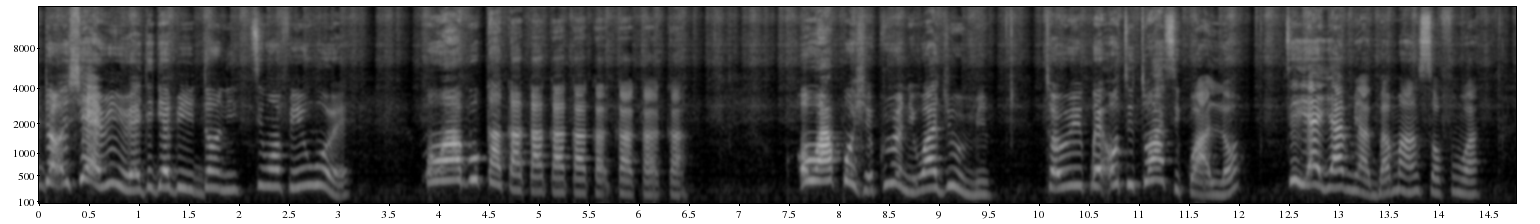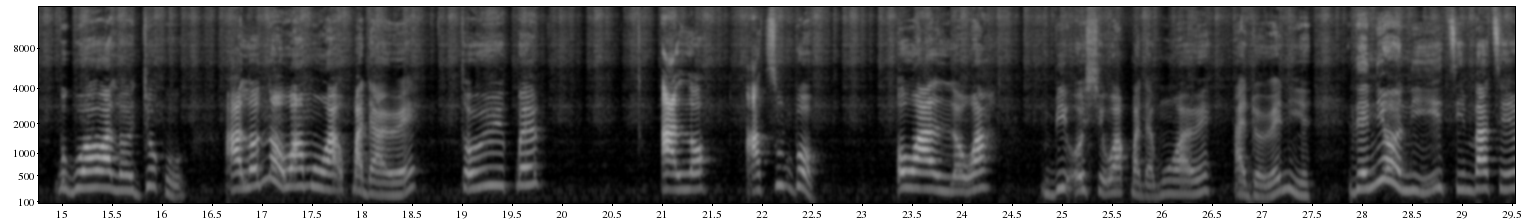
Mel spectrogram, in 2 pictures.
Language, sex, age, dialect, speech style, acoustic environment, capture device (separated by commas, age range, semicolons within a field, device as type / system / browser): Yoruba, female, 25-34, Nigeria - Ibadan, focused, nature, mobile / macOS / Safari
